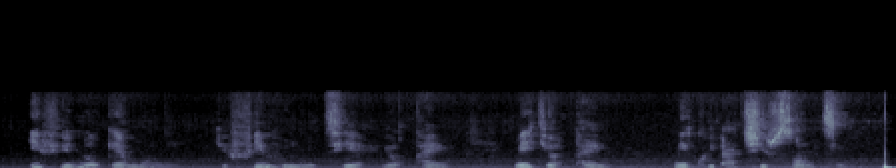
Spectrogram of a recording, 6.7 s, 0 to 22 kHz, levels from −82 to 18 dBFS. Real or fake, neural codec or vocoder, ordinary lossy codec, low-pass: real; none; MP3, 96 kbps; 9.9 kHz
